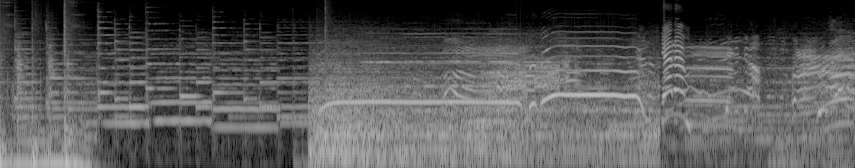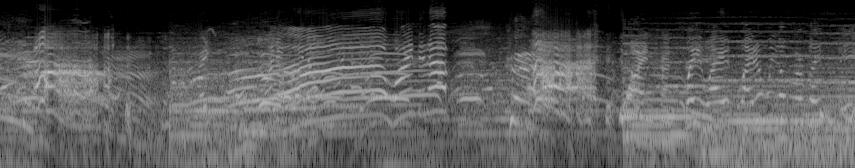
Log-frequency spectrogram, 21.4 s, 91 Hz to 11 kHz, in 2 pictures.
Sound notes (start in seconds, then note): 3.9 cheers; 9.9 excited screams; 17.1 frustrated screams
